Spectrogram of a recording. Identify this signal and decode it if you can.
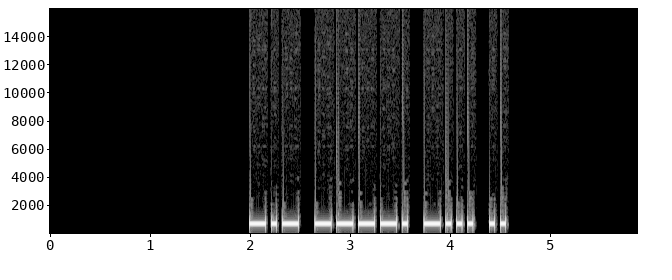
Morse code, heard as a keyed tone, about 22 wpm, 700 Hz. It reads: K9BI
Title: USA Call Signs - 4 Characters - Repeated 2x - 22wpm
